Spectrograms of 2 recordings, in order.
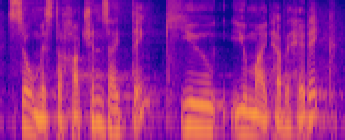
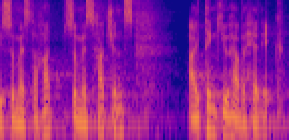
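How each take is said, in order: First: Statements rising like questions, with a hesitant stumble; unsure upward inflection. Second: Steady, sure delivery that lands down at the end of headache; confident statement. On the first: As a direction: make every phrase lift up as if asking. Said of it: "Notice the inflection, it sounds like a question". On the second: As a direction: state it plainly with a firm falling finish. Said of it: "The doctors that had confidence would say". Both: Shown as a demonstration.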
